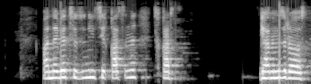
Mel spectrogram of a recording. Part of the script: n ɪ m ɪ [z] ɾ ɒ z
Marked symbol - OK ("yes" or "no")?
yes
